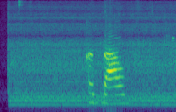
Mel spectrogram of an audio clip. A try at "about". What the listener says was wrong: About, not about. It's actually b sound, not p.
